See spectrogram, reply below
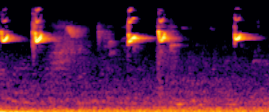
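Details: Five-coloured sunbird, Long Thành, Đồng Nai, Vietnam, used as a lure: five piercing high chirps in just over three seconds, each a brief bright upswept note with a short trailing tail, low rumble beneath.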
